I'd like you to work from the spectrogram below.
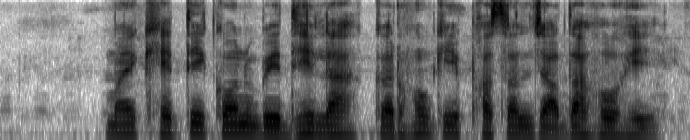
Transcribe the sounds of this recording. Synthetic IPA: məjkʰeːt̪ikɔːnbeːd̪ʱilakəɾɦõkipʰɐsəld͡ʒaːd̪aɦoɦiː

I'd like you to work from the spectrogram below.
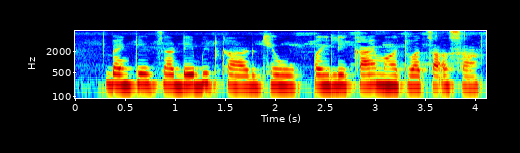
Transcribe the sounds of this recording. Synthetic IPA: bɛ̃ŋket͡saɖebiʈkaɾɽɡʱeupəɦilekajməɦət̪ːʋat͡saʔəsa

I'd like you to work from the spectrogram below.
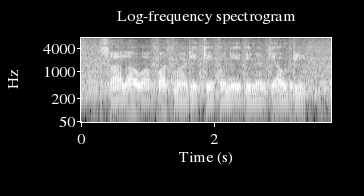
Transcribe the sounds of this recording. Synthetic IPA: saːlaʋaːpəsmaːɽlikːekənid̪inakjawd̪ɾi

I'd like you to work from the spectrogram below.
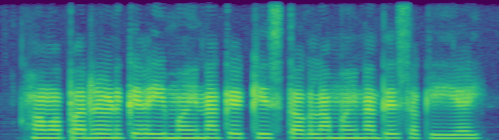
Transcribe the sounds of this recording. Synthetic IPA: həməpənɾɪɽ̃keiməɦinakekɪst̪əɡlaməɦinad̪esəkiɛi

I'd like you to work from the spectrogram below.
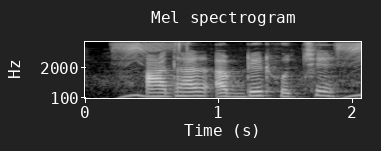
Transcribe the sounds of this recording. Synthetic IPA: ad̪ʱaɾəp̚ɖeʈhotːɕʰe

